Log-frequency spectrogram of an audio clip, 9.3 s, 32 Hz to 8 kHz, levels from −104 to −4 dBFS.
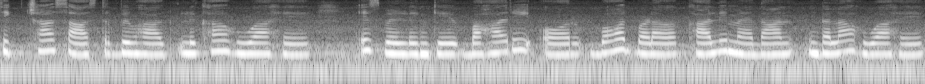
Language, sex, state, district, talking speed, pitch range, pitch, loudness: Hindi, female, Bihar, Madhepura, 125 wpm, 230-255 Hz, 235 Hz, -13 LUFS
